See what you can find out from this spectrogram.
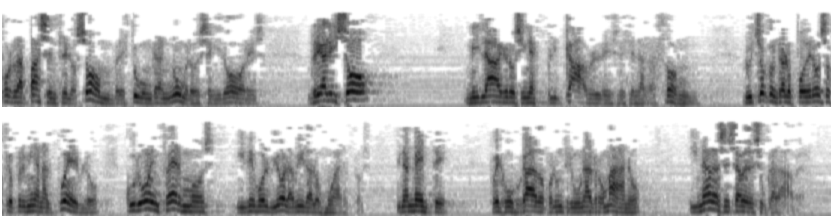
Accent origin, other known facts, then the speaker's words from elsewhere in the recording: Argentina; Ya sabemos lo tolerantes que somos los argentinos a ese respecto.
